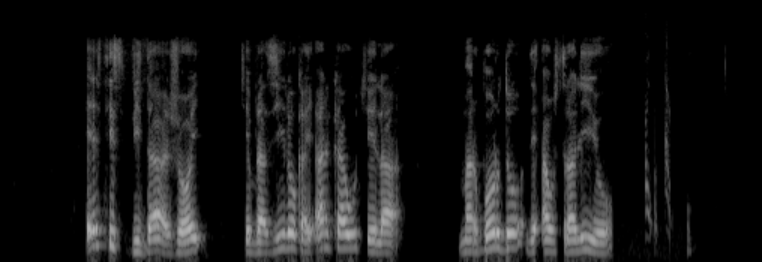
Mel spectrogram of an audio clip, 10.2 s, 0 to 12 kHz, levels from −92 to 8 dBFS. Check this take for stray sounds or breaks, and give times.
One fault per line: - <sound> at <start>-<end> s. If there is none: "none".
- chirp at 8.6-9.0 s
